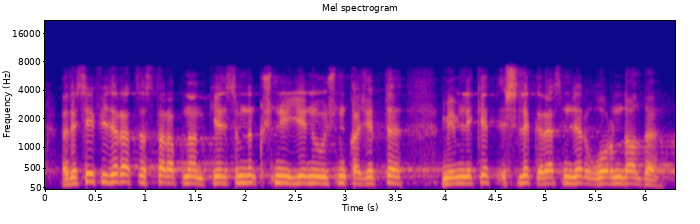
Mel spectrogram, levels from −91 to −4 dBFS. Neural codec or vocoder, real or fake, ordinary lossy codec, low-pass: none; real; Opus, 24 kbps; 7.2 kHz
